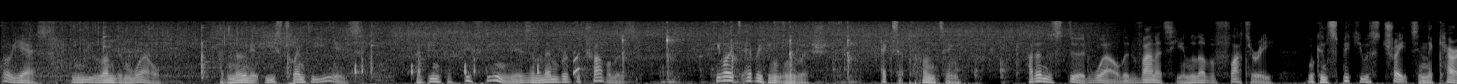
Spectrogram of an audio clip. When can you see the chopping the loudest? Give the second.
7 s.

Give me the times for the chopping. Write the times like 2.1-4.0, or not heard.
3.5-8.7.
